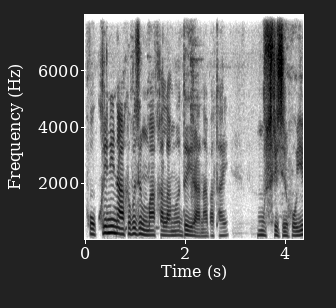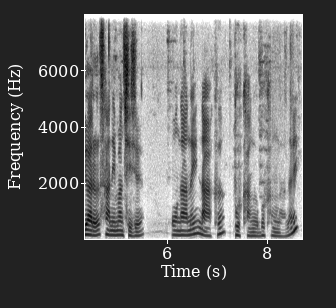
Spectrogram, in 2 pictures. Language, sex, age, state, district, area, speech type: Bodo, female, 60+, Assam, Baksa, rural, spontaneous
